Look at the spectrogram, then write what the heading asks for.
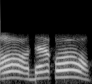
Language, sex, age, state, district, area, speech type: Assamese, female, 45-60, Assam, Barpeta, rural, conversation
